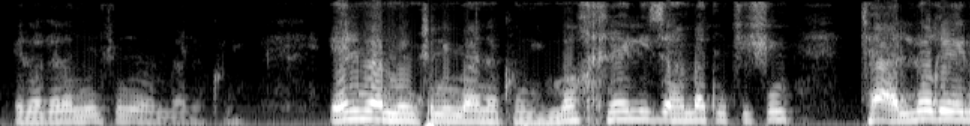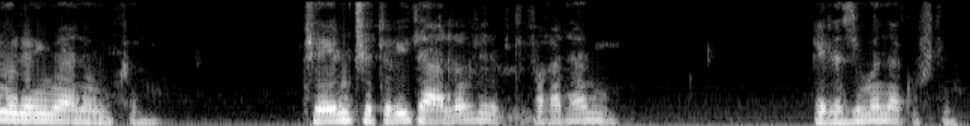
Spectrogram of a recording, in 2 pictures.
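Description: A man's voice: on the high side, warm tone. A man teaching a class on philosophy and theology, explaining step by step and answering students' questions. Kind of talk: classroom lecture. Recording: muffled lo-fi class recording.

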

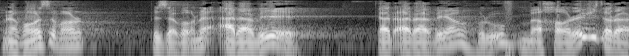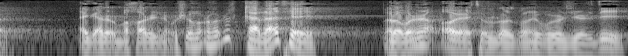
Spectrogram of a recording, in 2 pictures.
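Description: Gravelly-voiced man lecturing. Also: mid-range voice, animated, warm tone. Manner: spells out Arabic letter sounds slowly, explanatory. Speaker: religious scholar teaching. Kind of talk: jurisprudence lecture. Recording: dull recording with long reverb.

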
